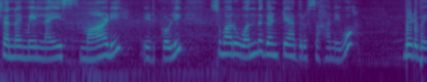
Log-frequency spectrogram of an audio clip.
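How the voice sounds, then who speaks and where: The speech has ordinary pitch variation over noticeable background noise. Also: woman, medium pitch for a woman. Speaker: cooking vlogger. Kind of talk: cooking tutorial. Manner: stumbling speech today.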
